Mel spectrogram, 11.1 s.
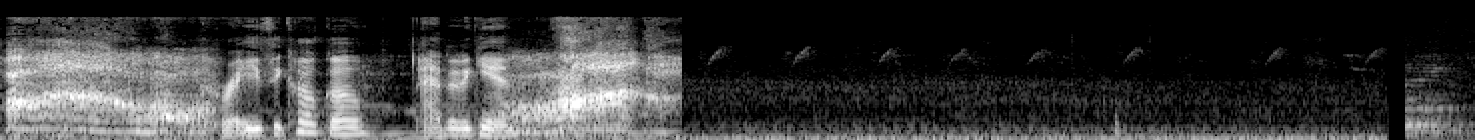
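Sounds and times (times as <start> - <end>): bird chirping: 5.0 - 10.9.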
